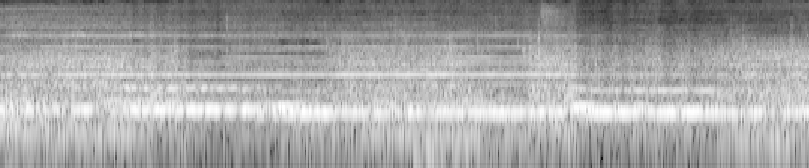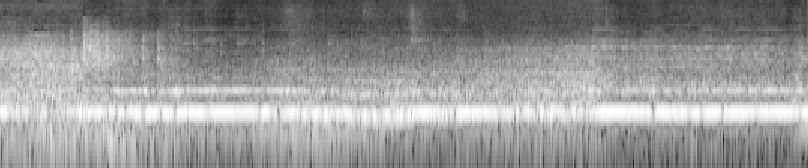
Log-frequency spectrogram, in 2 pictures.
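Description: Bass clarinet and accordion sustaining a long, droning held note in a contemporary chamber piece, with reedy overtones coming and going over an airy, breathy hiss that thins out about four seconds in.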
